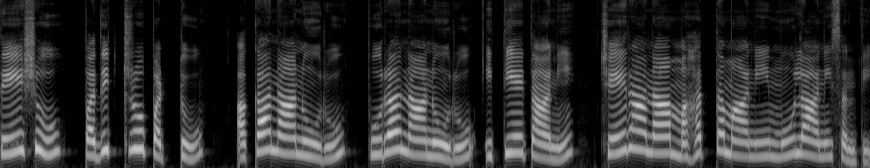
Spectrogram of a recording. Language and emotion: Sanskrit, neutral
